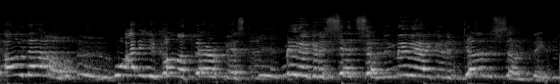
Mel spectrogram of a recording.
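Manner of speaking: high-pitched, hammed-up dismay; mock anguish. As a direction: wail it like a melodramatic therapist who came too late. Mock anguish over dead shake machine.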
